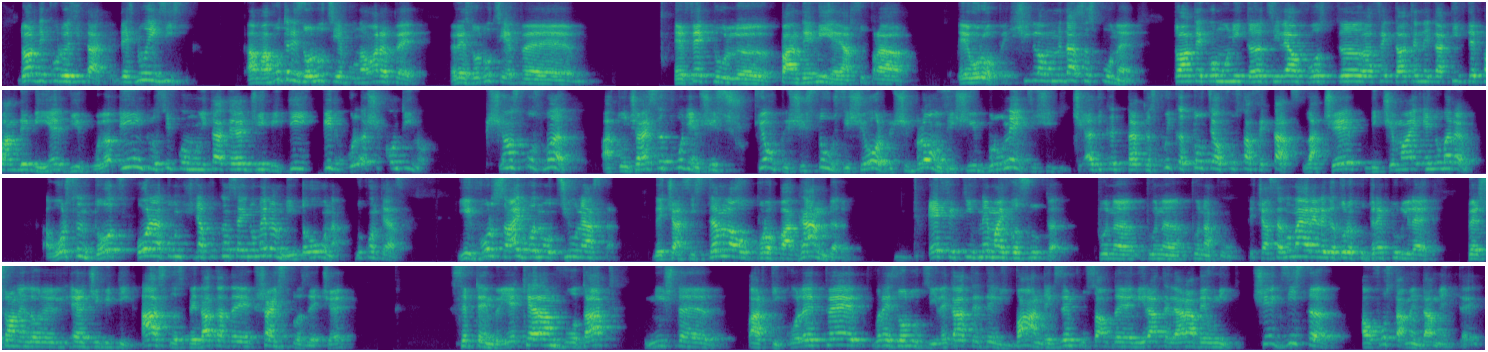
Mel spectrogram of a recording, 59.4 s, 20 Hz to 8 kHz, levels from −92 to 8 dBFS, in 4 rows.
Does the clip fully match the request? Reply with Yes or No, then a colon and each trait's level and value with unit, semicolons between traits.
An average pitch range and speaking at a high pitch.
Yes: average, 4.6 semitones; high, 200 Hz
